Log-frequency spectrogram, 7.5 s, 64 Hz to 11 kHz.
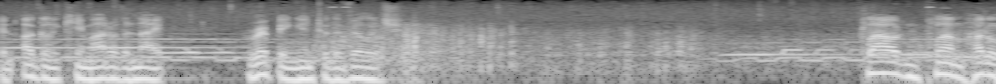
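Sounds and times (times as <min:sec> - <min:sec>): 
dense thunderstorm rain hissing down: 0:00.0 - 0:07.4
thunder rumbling low: 0:00.0 - 0:07.4
speech: 0:00.1 - 0:03.3, 0:06.5 - 0:07.4.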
